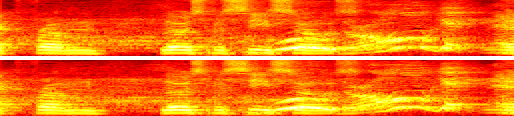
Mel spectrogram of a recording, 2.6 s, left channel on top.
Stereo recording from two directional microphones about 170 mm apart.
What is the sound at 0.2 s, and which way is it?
Speech, 45° left (ahead or behind).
